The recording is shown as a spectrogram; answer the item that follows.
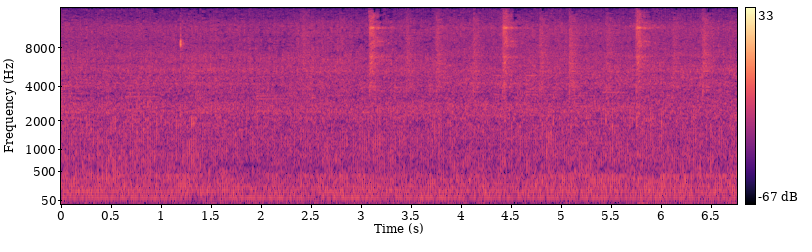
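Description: A plane's engine in the video game Arma 3 drones loudly and steadily throughout, a dense unbroken roar with faint higher whines on top and no one speaking.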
